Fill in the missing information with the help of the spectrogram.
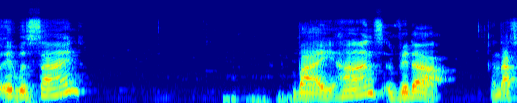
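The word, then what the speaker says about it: Vide: And so it was signed by Hans Vidar, and that's how you pronounce it. It's spelled V-I-D-E, but it's Hans Vidar.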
